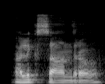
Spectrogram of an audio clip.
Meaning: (proper noun) a surname, Aleksandrov and Alexandrov; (adjective) Alexander's
- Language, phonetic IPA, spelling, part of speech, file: Russian, [ɐlʲɪkˈsandrəf], Александров, proper noun / adjective, Ru-Алекса́ндров.ogg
